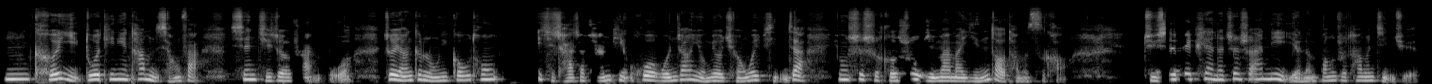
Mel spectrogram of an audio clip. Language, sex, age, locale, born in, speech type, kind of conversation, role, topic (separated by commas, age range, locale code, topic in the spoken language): Chinese, female, 25-29, zh-CN, China, read, expert-assistant, expert, 社交媒体上出现的健康信息，比如某些药物或疗法，如何判断其来源和准确性？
